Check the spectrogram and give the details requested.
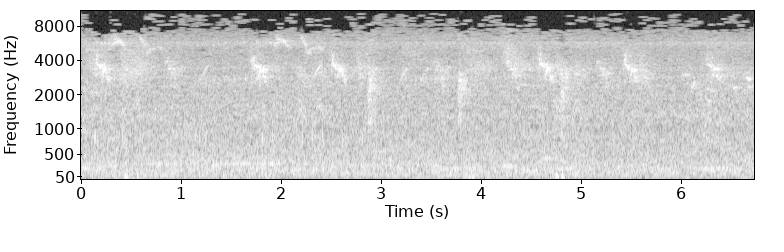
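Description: Small birds chirping: short, high, downward-sliding chirps about once or twice a second, over a steady hiss of ambient noise.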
